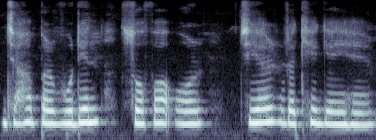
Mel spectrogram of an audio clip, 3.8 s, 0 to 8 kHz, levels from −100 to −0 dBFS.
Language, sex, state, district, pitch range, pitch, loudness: Hindi, female, Arunachal Pradesh, Lower Dibang Valley, 240-265 Hz, 250 Hz, -14 LUFS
